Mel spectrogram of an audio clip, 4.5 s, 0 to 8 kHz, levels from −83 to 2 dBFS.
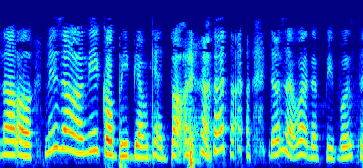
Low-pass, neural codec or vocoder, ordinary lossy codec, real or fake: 7.2 kHz; codec, 24 kHz, 0.9 kbps, WavTokenizer, small release; MP3, 24 kbps; fake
